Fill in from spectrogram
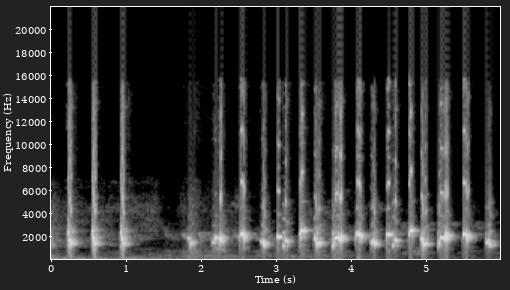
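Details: Yellow-vented bulbul singing its long rapid song as a lure for other bulbuls: three spaced loud notes, then after a pause a brisk series of warbling, gurgling whistles repeated several times a second.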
